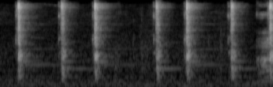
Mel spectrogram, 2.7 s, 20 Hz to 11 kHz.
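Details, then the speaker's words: Club Car DS 48 V golf cart, key on, gas pedal pressed: sharp repeated solenoid clicks, about seven in three seconds, but no motor sound and cart does not run. "you can hear the C noid clicking but the car is not running"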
